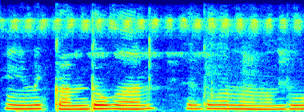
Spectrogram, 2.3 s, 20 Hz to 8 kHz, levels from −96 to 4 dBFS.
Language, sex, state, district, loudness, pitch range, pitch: Chakma, female, Tripura, Dhalai, -15 LUFS, 250-270 Hz, 260 Hz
